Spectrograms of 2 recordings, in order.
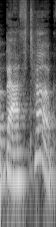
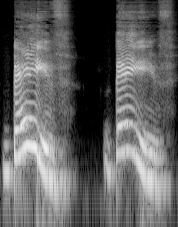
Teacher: the th is not vibrating but to bathe as verb the th is vibrated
